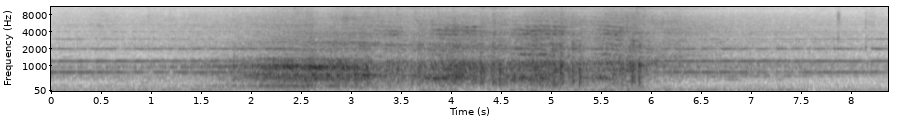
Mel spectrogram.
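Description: An NS DD-AR double-deck train passing over the level crossing, building from about two seconds in and cutting off abruptly about six seconds in as the last car clears. The crossing's warning bells ring steadily under it.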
